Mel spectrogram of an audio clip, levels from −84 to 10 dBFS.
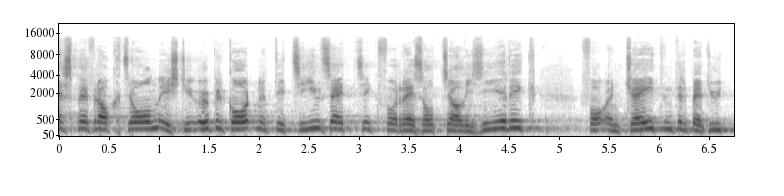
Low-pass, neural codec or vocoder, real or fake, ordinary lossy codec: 14.4 kHz; none; real; none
